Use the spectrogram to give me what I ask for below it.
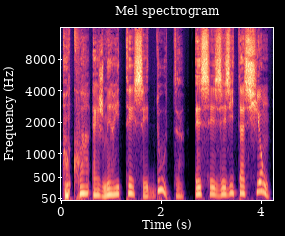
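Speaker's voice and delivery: drawn-out, reproachful questioning; grave reproach. A narrator's reading. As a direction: question slowly and solemnly, full of reproach. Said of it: "sur un ton grave et comme empli de reproches".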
